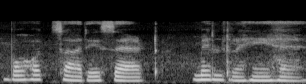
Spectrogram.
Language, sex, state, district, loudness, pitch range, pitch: Hindi, female, Rajasthan, Bikaner, -16 LUFS, 180-215 Hz, 185 Hz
